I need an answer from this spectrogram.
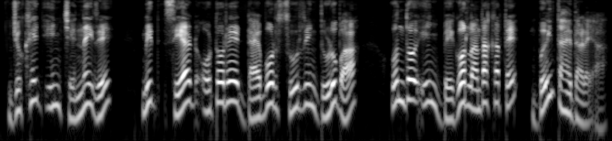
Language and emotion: Santali, happy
